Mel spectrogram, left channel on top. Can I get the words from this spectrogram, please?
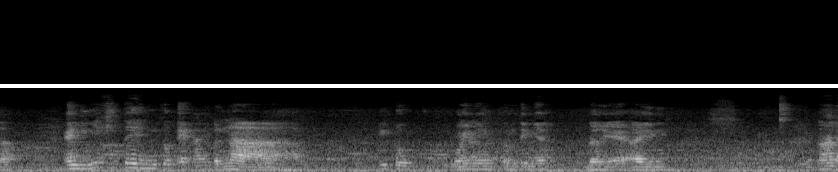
Endingnya kita yang ikut AI. Benar. Itu poin yang pentingnya dari AI ini. Nah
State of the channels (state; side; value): silent; left; digital silence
